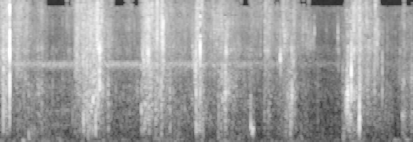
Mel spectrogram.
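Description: Steady footsteps crunch along a trail at an even walking pace as people walk back to the trailhead in darkness, roughly eight or nine crisp steps with a faint constant hiss behind them and no voices.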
